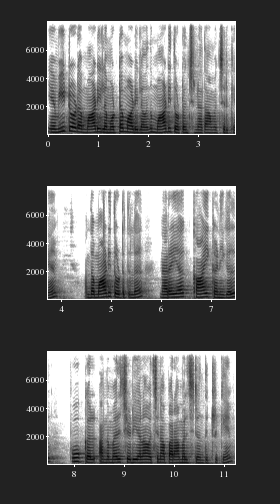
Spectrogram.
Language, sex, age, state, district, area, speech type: Tamil, female, 45-60, Tamil Nadu, Pudukkottai, rural, spontaneous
